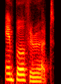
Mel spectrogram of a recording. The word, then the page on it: Imperforate: Indian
